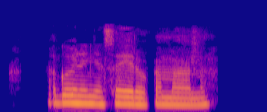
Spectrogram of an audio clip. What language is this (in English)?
Luo (Kenya and Tanzania)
